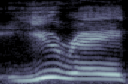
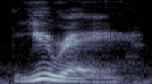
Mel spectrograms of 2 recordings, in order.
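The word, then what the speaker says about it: Ouray: foreign America how we doing today we are in uray Colorado o-u-r-a-y you Ray the O is silent u-ray Colorado uh it's on Highway 550.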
